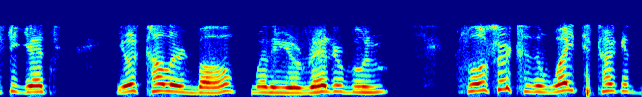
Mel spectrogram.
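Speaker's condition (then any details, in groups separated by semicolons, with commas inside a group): Cerebral palsy; cannot walk; voice is different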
